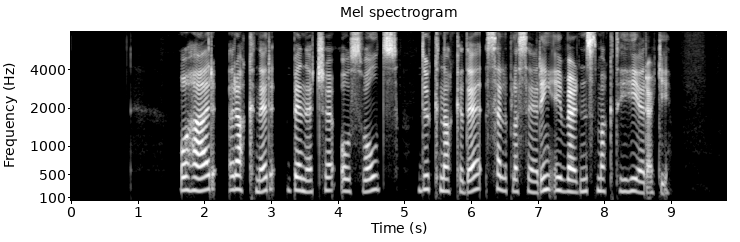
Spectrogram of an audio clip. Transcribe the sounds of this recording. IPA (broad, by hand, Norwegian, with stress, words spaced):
ˈoː ˈhæːɾ ˈɾɑknəɾ ˈbɛnɛt͡ʃə ˈɔˌsʋɔlds ˈdʉːˌknɑkədə ˈsɛlplɑˌseːɾɪŋ ˈiː ˈʋæɾdn̩s ˈmɑkthiːəɾɑɾˌkiː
